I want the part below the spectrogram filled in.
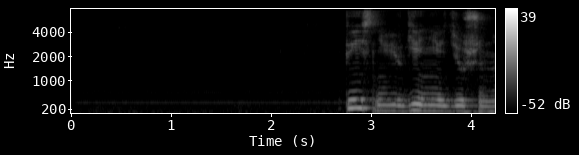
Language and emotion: Russian, neutral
